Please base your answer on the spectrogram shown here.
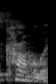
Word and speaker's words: Kamala: I'm gonna say it for you once correctly, and so you need not mispronounce it again. It's Kamala Harris.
